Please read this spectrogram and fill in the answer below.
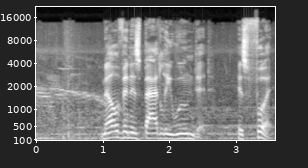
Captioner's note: voiceover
